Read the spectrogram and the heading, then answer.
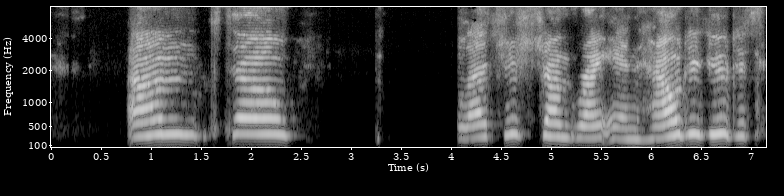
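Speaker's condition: Cerebral palsy; congenital, brain injury in womb, prenatal stroke, prenatal drug exposure from birth mother's addiction

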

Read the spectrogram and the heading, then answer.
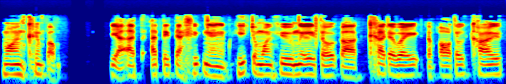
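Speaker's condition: Deafness; cannot hear well

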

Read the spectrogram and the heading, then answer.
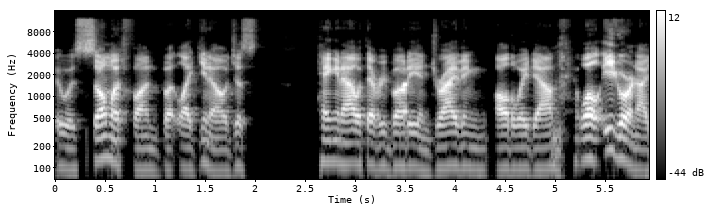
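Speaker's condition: No condition

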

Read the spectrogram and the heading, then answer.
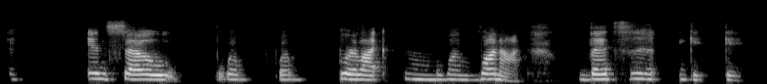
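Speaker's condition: Stuttering; childhood onset, school speech therapy since learning to talk, Lamar University clinic therapy from senior year, age 19; adult, still stutters; stutters openly; repeated sounds, prolonged sounds, blocks

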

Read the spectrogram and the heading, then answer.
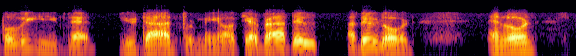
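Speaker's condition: Cerebral palsy; wheelchair user

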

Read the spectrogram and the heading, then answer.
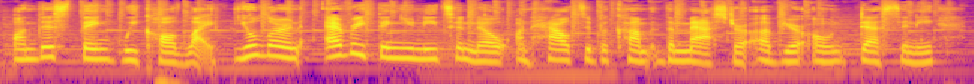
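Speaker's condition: No condition

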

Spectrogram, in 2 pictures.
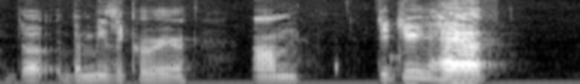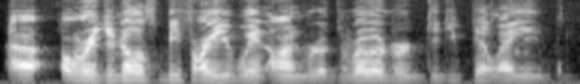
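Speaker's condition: Cerebral palsy; visible physical disability

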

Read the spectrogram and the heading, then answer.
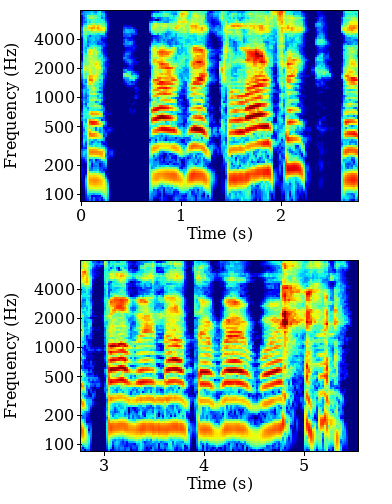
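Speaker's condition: ALS; diagnosed age 29

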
